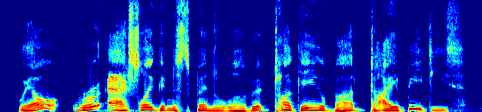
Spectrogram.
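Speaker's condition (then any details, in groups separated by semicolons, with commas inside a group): Spinocerebellar ataxia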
